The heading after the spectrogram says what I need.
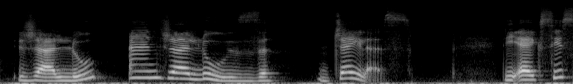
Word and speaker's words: jaloux: we will replace the X with s e jalu Angelus jealous the egg is silent for the masculine because it is a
